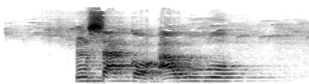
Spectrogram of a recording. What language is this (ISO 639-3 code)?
ajg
